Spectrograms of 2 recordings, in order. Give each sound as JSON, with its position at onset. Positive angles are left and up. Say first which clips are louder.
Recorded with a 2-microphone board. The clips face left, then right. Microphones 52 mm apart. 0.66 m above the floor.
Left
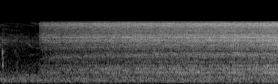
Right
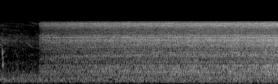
{"t": 0.4, "sound": "boiling", "louder": "right 1 dB", "side_deg": -25, "distance_m": 0.8}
